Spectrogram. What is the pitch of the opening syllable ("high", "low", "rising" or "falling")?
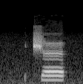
high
